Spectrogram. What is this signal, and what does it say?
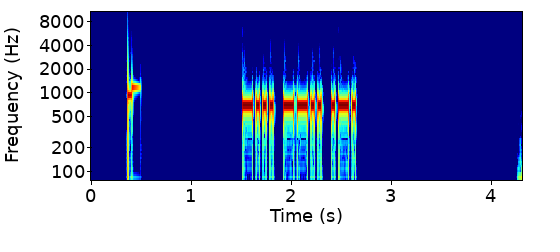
Morse code, heard as a keyed tone, about 36 wpm, 700 Hz. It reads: BZR
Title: USA Call Sign Postfixes - 3 Letters 35wpm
